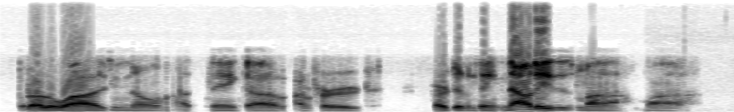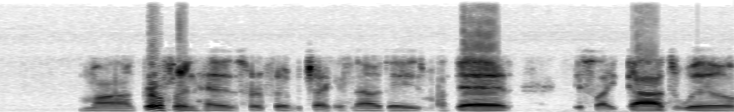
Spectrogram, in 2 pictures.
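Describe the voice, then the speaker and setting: In a dry, close sound with no echo, a man with an American accent speaks in a very deep, low pitch and a monotone, flat intonation, with big swings in loudness. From New York, Brooklyn, East New York. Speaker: hip hop artist. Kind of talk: interview. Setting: phone call.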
